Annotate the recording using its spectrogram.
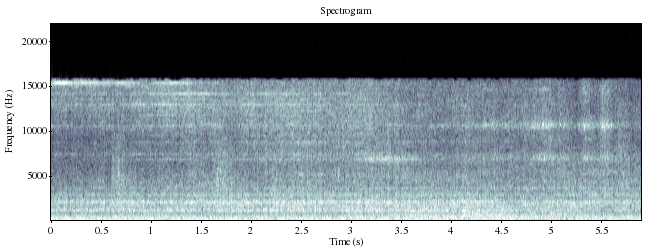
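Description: A subway train rumbles out of a tunnel and pulls into a stop.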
